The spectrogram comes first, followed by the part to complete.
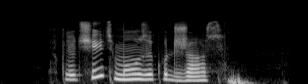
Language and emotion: Russian, neutral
